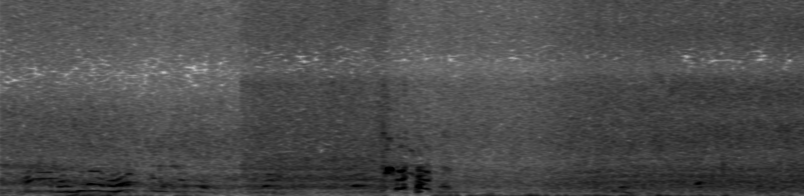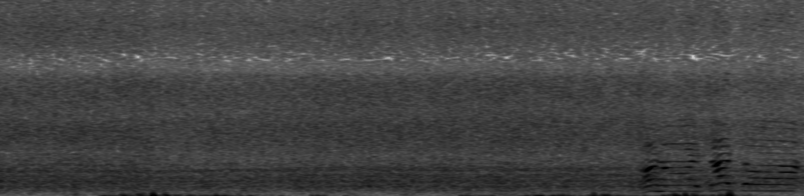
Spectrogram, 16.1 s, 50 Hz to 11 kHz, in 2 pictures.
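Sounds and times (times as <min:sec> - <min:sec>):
waterfall rushing into pool: 0:00.0 - 0:16.0.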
